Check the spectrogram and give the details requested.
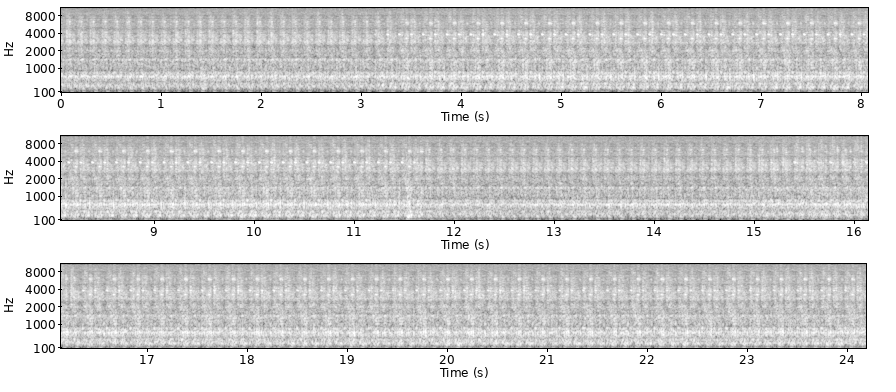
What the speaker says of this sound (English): then you can go ahead and stitch out that buttonhole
